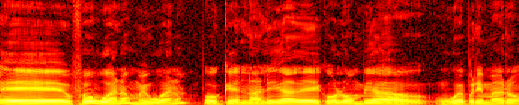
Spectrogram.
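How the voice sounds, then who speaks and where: A man speaks in a Cuban accent with fairly even intonation. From Cuba, Isla de la Juventud. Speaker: professional baseball player. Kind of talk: casual interview. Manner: halting, many repetitions and fillers.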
